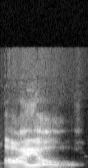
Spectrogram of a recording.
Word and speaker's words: aisle: It is called an aisle. Aisle. So it's pronounced differently than the way it's spelled. So aisle, A-I-L, A-I-S-L-E, the S is silent.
